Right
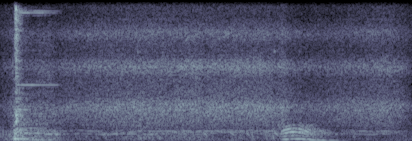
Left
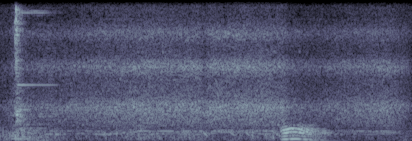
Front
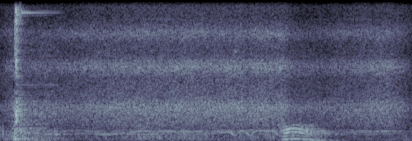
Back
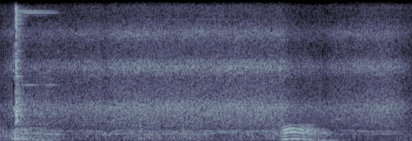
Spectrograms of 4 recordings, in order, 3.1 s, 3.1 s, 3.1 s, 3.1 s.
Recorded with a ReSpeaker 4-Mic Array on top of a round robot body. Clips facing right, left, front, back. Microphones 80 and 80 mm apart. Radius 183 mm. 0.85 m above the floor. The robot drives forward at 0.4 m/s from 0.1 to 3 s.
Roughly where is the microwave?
Right.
